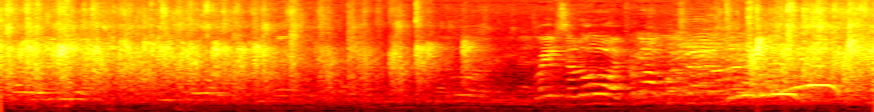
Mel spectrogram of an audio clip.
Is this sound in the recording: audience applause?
yes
